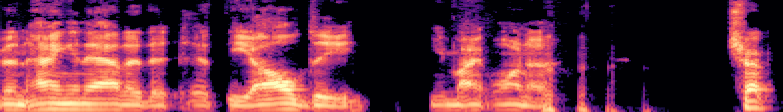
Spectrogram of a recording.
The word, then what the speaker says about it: Aldi: How do you pronounce Aldi.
